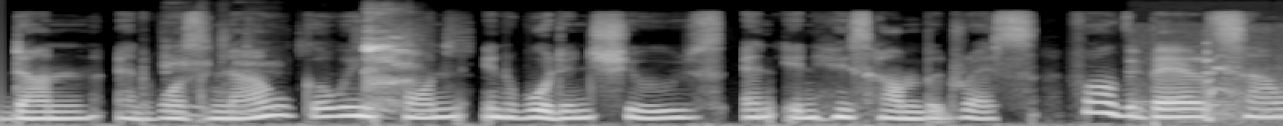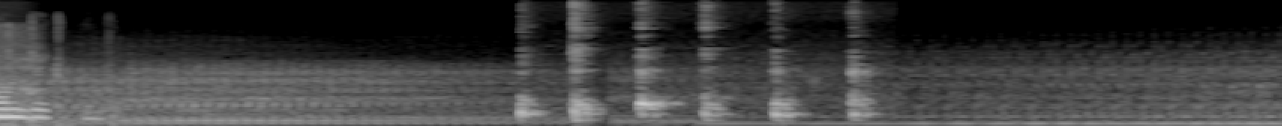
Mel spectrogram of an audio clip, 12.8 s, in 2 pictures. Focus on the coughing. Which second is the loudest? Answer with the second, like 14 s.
2 s.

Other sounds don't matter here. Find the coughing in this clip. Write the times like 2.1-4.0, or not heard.
0.8-2.2, 5.6-6.7, 9.0-10.8.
